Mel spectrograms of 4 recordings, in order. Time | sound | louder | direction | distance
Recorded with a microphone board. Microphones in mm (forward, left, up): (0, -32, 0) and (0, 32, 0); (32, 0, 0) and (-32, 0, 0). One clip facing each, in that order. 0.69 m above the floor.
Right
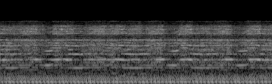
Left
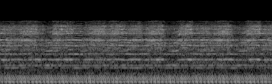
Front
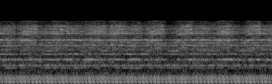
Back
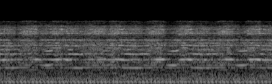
0.0 | an engine running | right 1 dB, back 1 dB | 30° left | ?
